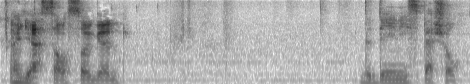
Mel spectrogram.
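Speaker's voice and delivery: talking while chewing gum. Real, not acted. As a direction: chew gum between words. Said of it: "I need to stop chewing my gum".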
